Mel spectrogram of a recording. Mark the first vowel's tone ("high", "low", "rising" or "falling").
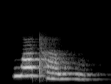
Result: high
